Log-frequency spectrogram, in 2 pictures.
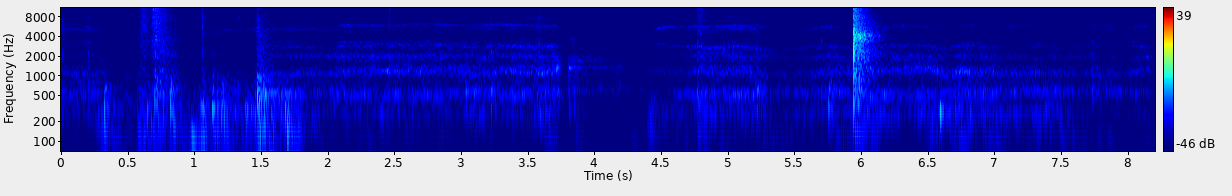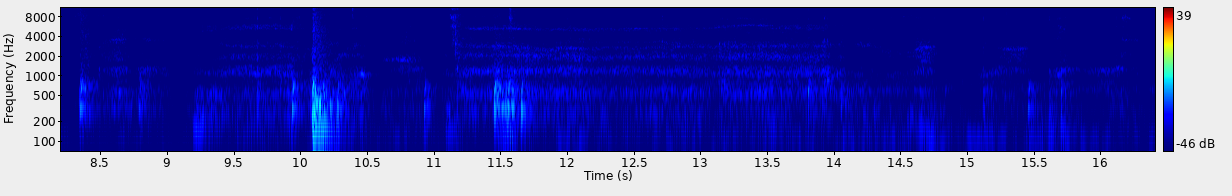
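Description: A man speaking to the camera in a small room, with a sharp click about six seconds in and a smaller one about ten seconds in.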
